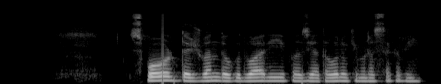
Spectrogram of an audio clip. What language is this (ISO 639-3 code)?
pus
